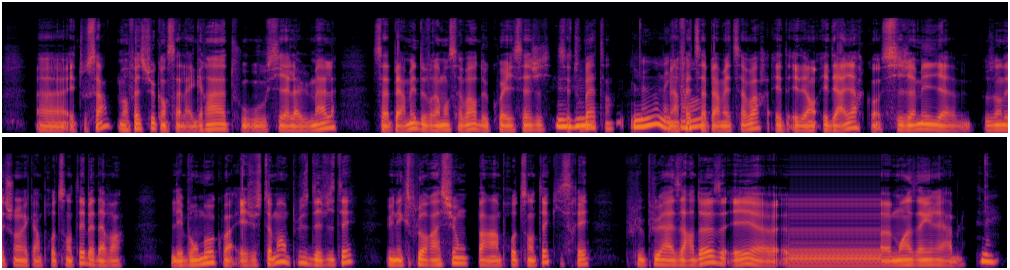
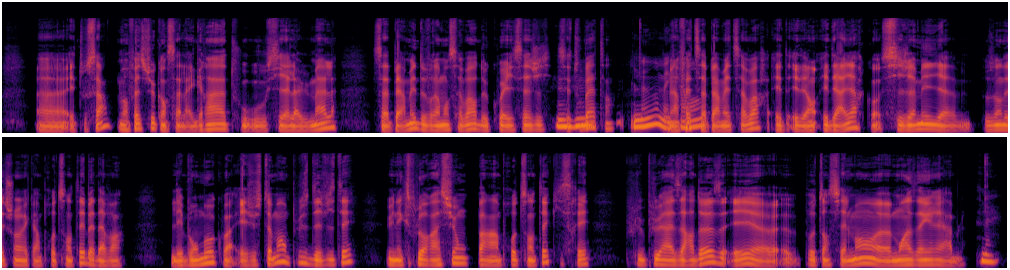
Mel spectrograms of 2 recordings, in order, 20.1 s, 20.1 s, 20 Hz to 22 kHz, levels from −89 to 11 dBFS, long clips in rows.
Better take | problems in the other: second | audio freezing; at 18 s for 1 s

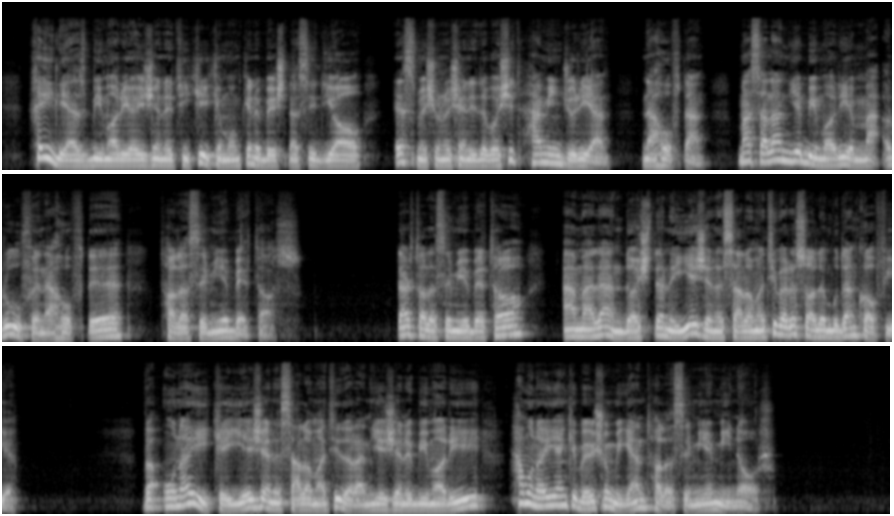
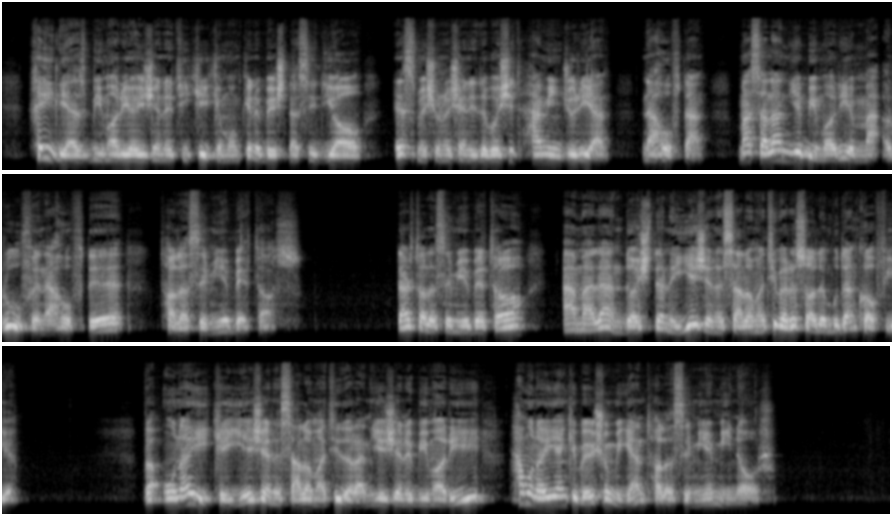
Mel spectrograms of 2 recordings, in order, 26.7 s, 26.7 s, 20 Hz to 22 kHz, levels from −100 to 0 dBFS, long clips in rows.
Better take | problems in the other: first | thin; somewhat; fading below 300 Hz

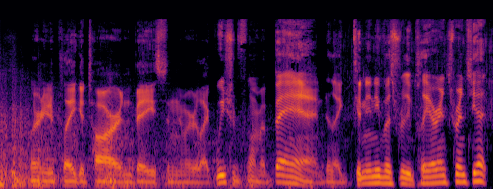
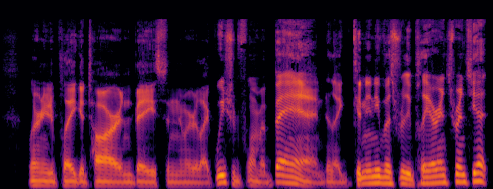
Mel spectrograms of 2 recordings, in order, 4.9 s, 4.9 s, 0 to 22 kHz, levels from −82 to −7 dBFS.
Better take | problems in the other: second | rain or running water; noticeable; throughout; 15 dB below the speech

